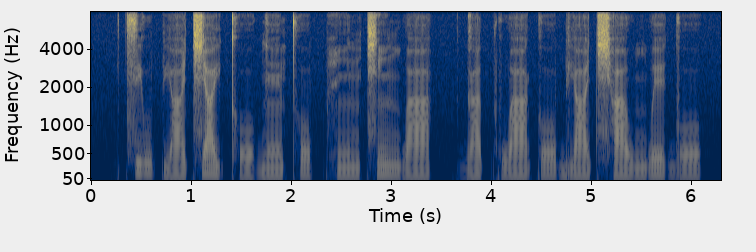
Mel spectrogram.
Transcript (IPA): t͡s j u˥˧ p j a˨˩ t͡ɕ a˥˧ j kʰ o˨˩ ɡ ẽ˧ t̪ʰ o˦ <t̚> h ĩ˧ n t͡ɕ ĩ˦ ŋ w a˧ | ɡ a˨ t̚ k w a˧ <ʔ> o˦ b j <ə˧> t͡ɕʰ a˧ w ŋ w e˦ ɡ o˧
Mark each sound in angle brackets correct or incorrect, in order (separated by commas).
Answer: incorrect, incorrect, incorrect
